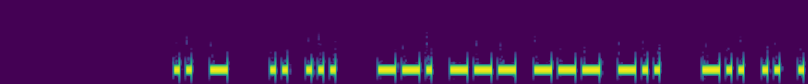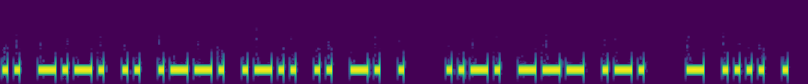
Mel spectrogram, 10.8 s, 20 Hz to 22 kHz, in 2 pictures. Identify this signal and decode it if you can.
Morse code, heard as a keyed tone, about 30 wpm, 700 Hz. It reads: IT IS GOOD DISCIPLINE FOR THE
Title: Sentences from Top 1000 Words - Review Part 6 - 30wpm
